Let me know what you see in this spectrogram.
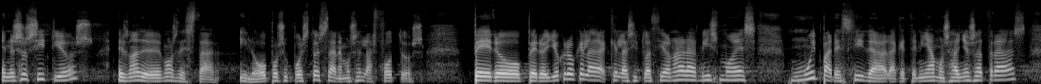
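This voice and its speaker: A woman's fairly low voice, an unremarkable speaking voice, with lively intonation at a fairly quick pace. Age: 50s. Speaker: professor and activist. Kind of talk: panel discussion. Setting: stage with audience.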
